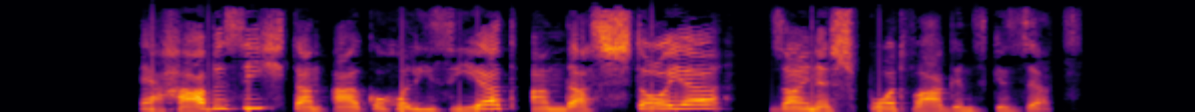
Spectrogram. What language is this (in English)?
German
